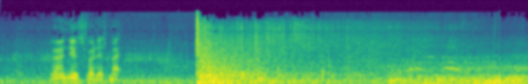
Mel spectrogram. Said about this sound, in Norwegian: Det har blitt løsna mange skudd om bord på norske hvalskuter i år.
